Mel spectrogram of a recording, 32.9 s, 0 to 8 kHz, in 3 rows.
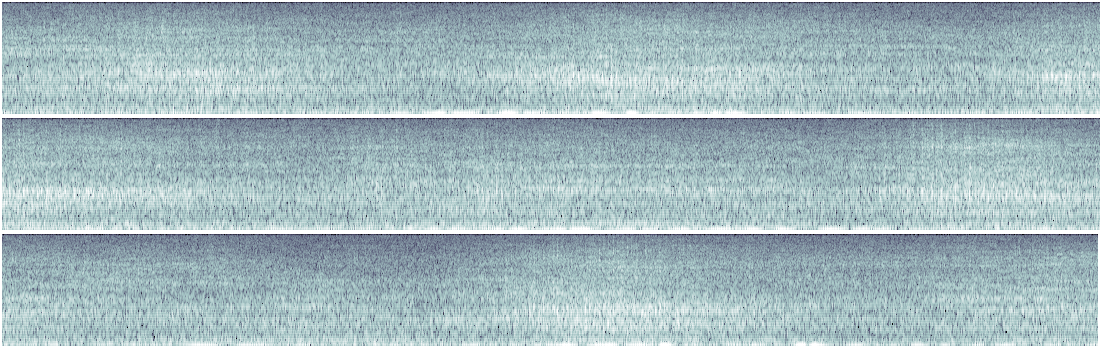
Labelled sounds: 32.2	32.8	vessel noise, 1.6 to 2.2 kHz

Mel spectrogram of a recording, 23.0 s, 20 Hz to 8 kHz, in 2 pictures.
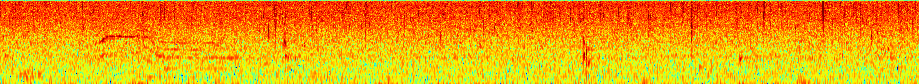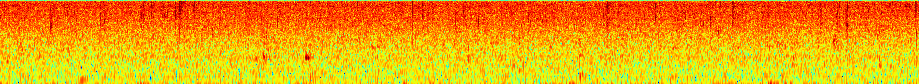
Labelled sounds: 1.2	2.4	killer whale, Bigg's (transient), 1.7 to 2.3 kHz

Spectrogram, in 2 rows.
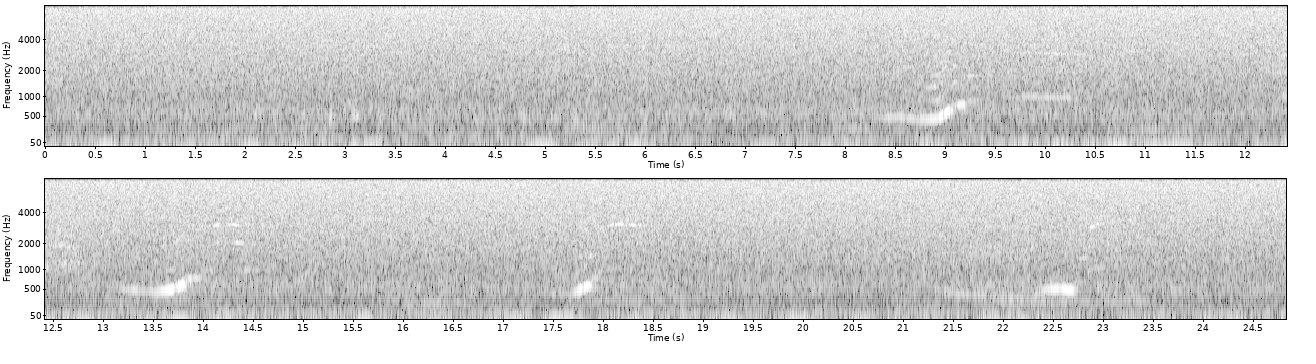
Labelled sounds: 9.1	10.3	humpback whale, 0.80 to 3.1 kHz
12.5	12.8	humpback whale, 1.1 to 1.3 kHz
18.0	18.5	humpback whale, 3.0 to 3.3 kHz

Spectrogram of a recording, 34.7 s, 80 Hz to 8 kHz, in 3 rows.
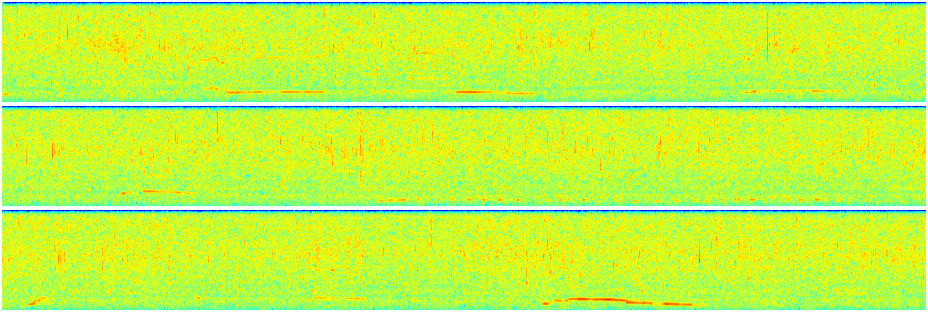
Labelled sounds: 2.5	4.1	humpback whale, 0.78 to 1.3 kHz
5.0	6.7	humpback whale, 0.78 to 4.0 kHz
13.0	14.0	humpback whale, 1.0 to 1.5 kHz
23.5	23.8	humpback whale, 0.78 to 1.1 kHz
27.0	27.7	humpback whale, 0.94 to 1.2 kHz
29.9	31.6	humpback whale, 0.78 to 2.0 kHz

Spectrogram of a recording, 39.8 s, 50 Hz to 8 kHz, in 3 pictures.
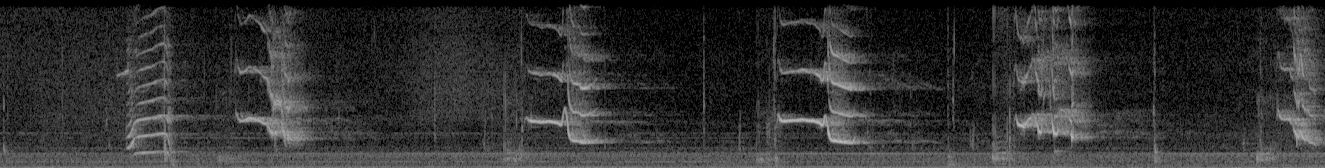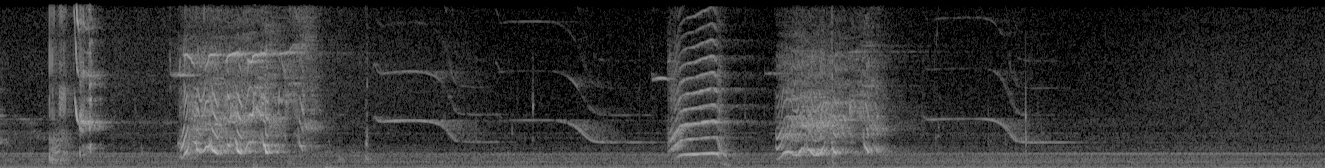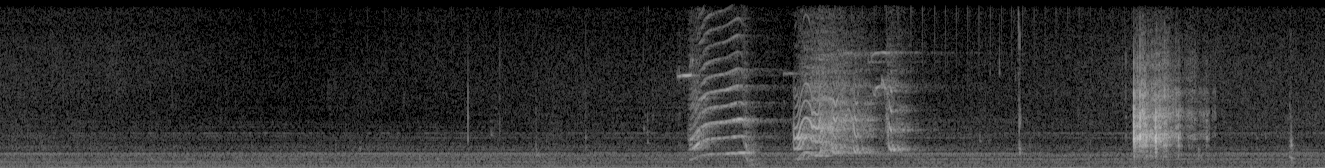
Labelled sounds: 1.2	1.9	killer whale, southern Alaska resident, 0.41 to 8.0 kHz
2.3	3.1	killer whale, southern Alaska resident, 0.71 to 8.0 kHz
5.2	6.2	killer whale, southern Alaska resident, 0.85 to 8.0 kHz
7.7	8.7	killer whale, southern Alaska resident, 0.78 to 8.0 kHz
10.0	11.0	killer whale, southern Alaska resident, 0.88 to 8.0 kHz
12.7	13.5	killer whale, southern Alaska resident, 0.85 to 8.0 kHz
13.7	14.3	killer whale, southern Alaska resident, 0.20 to 8.0 kHz
15.0	16.6	killer whale, southern Alaska resident, 0.37 to 8.0 kHz
16.9	20.5	killer whale, southern Alaska resident, 0.41 to 8.0 kHz
21.0	22.2	killer whale, southern Alaska resident, 0.57 to 8.0 kHz
22.5	24.1	killer whale, southern Alaska resident, 1.0 to 8.0 kHz
33.2	34.1	killer whale, southern Alaska resident, 0.44 to 8.0 kHz
34.5	35.7	killer whale, southern Alaska resident, 0.37 to 8.0 kHz

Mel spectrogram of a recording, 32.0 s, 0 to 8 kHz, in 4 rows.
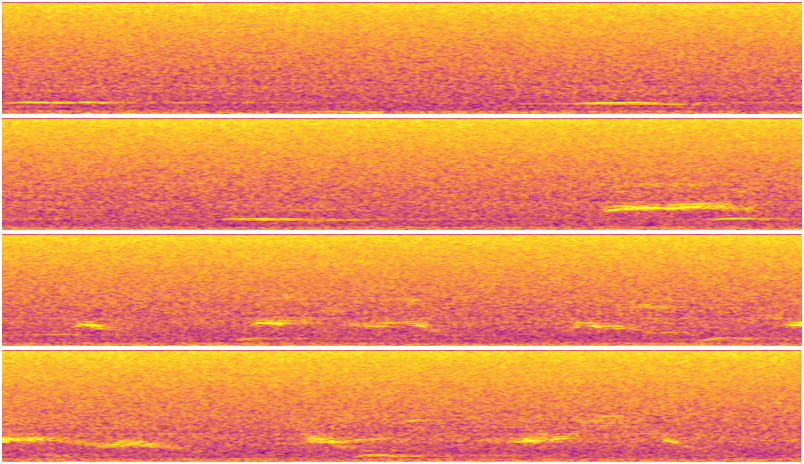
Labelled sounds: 22.3	22.6	humpback whale, 0.99 to 1.2 kHz
29.9	30.2	humpback whale, 1.0 to 1.4 kHz

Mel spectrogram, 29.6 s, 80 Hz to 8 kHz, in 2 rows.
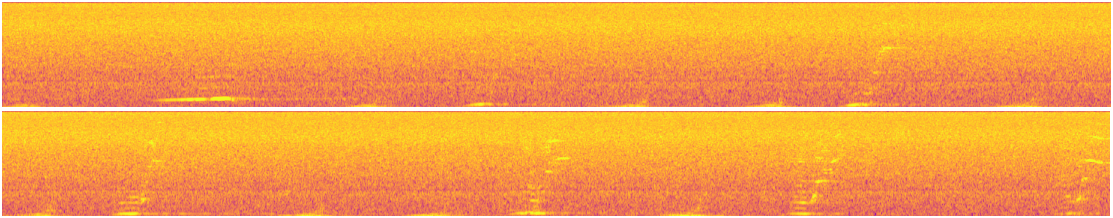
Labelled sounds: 11.7	12.0	humpback whale, 1.9 to 2.2 kHz
22.1	22.4	humpback whale, 1.9 to 2.1 kHz
29.2	29.5	humpback whale, 1.7 to 3.9 kHz

